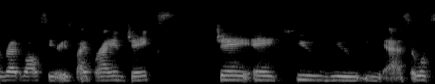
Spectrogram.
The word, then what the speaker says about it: Jacques: these are the red wall series by Brian Jakes j-a-q-u-e-s it looks like Jacques but it's pronounced Chase and they're uh it's set like in a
